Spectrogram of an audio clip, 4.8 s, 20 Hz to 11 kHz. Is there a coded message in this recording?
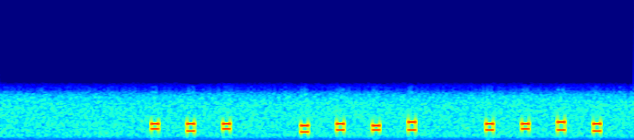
Yes: DTMF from 1.1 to 4.5 s, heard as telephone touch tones, dialled by machine, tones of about 60 ms, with hum. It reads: 050 1879 8095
